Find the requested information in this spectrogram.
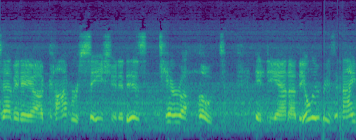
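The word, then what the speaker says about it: Terre Haute: It is Terraote, Indiana.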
